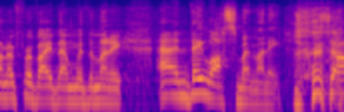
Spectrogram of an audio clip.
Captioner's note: laughter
